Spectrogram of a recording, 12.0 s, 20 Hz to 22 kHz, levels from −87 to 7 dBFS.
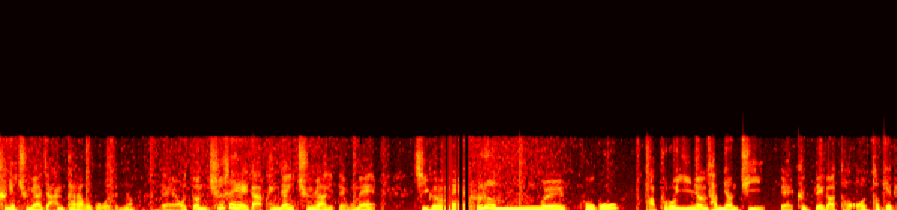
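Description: Overdone noise removal runs throughout. A noise reducer set too strong pushes individual frequency bands far down or off whenever they sit near its noise estimate, taking quieter parts of the speech with them. The background is lowered and broken into twinkling, warbling specks.

Packet loss on an ADPCM call occurs from 5.90 to 6.29 s. About 220 ms of audio drops out in hard-edged silent gaps spread over roughly 360 ms, the longest lasting 60 ms, which points to around ten lost packets. Because the decoder's adaptive predictor and step size fall out of step with the sender's, the speech comes back distorted after each gap before settling within some tens of milliseconds.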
